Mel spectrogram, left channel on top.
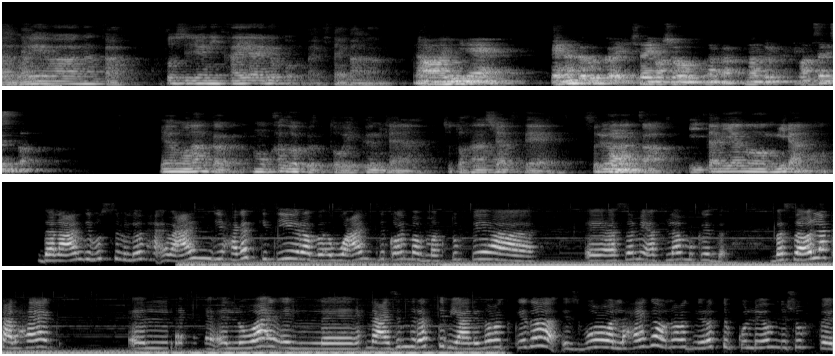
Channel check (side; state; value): both; different; correlation 0.00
